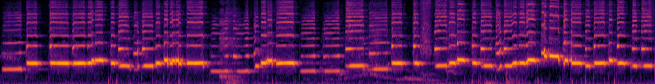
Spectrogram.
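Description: A lively little tune played on a whistle, bright clear notes moving quickly up and down in a steady, dancing rhythm, fairly loud, with no one talking.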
